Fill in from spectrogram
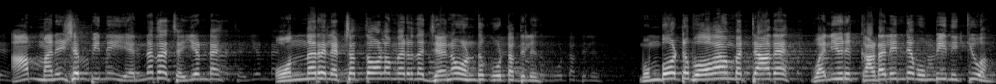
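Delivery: normal talking voice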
